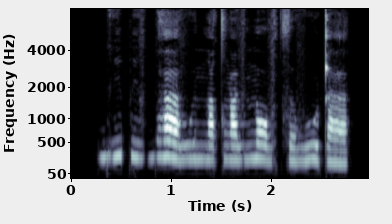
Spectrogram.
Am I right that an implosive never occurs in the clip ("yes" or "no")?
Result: yes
